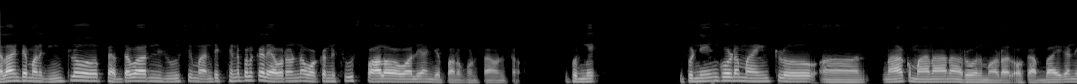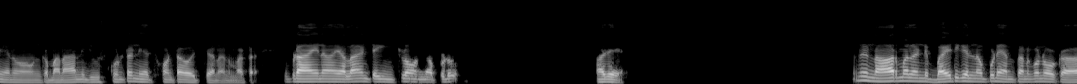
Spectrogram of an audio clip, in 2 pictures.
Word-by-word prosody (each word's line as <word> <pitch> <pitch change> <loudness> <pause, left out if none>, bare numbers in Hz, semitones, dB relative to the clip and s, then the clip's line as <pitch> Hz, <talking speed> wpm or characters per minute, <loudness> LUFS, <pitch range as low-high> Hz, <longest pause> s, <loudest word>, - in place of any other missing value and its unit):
ఎలా 155 - +7
అంటే 175 +1 +2
మనకింట్లో 150 +6 -1 0.3
పెద్దవారిని 155 +3 +3
జూసి, 140 +3 -6
మండి 135 +3 -1
చిన్నపిల్లకాయలు 185 0 +1
ఎవరన్నా 150 +4 +1
ఒకరిని 145 0 -4
చూసి 175 +1 -5
ఫాలో 135 0 +6
అవ్వాలి 125 0 +2
అని 120 -3 -6
జెప్పి 105 0 -4
అనుకుంటా 95 -1 -8
ఉంటాం. 90 - -15 0.5
ఇప్పుడు 135 - -2
నె 135 - -1 0.9
ఇప్పుడు 150 -1 -2
నేను 160 +3 -1
కూడా 175 -1 +4
మా 150 - +2
ఇంట్లో 150 0 -2 0.4
అహ్, 110 -1 -1 0.3
నాకు 130 +3 +2
మా 120 - +3
నాన్న 125 0 +2
రోల్ 110 -1 0
మోడల్. 95 -1 -1
ఒక 105 - -13
అబ్బాయిగా 110 +5 0
నేను 105 -2 -5 0.2
ఇంక 100 - -10
మా 100 - 0
నాన్నని 110 +2 -2
జూసుకుంటా 115 +4 -6
నేర్చుకుంటా 115 -1 -3
వచ్చాననమాట. 90 -3 -6 0.4
ఇప్పుడు 135 +2 +5
ఆయన 130 0 +2 0.2
ఎలా 130 +2 +3
అంటే 135 - -3
ఇంట్లో 120 +4 -2
ఉన్నప్పుడు 115 -2 -3 1.5
అదే. 120 0 +3 2.3
అంటే 190 0 -1
నార్మల్ 155 +2 +6
అండి. 145 -2 -3
బయటికెళ్ళినప్పుడు 140 0 +2
ఎంతనుకున్న 125 +3 -2
ఒక - - -3
130 Hz, 140 wpm, -23 LUFS, 110-150 Hz, 2.3 s, ఎలా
